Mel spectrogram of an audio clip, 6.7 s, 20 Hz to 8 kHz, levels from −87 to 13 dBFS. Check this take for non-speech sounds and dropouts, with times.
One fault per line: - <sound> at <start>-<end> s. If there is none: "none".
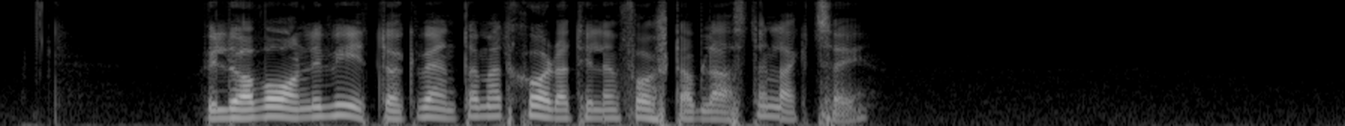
none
